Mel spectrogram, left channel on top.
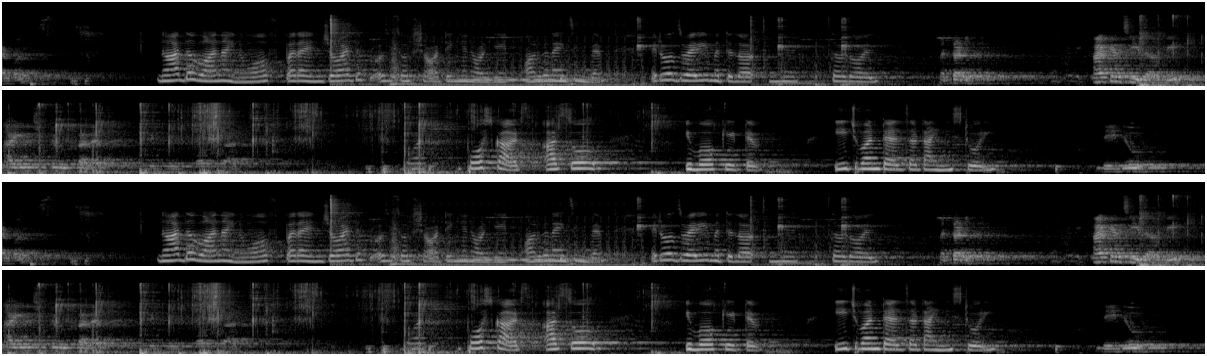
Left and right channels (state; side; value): identical; both; correlation 1.00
